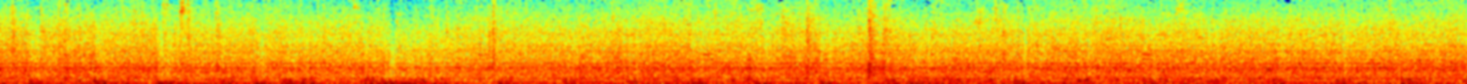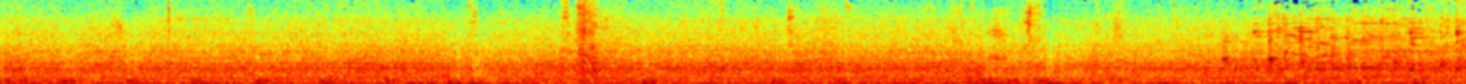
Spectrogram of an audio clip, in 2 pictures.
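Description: Steady running noise of a moving train heard from inside the carriage: an even rumble of wheels on the rails, with a few faint ticks.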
